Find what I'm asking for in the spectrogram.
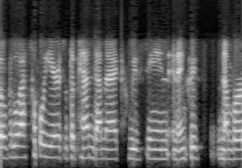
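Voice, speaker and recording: A woman's fairly low voice with an American accent at a very fast pace. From Chicago. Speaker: planner. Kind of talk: podcast interview.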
